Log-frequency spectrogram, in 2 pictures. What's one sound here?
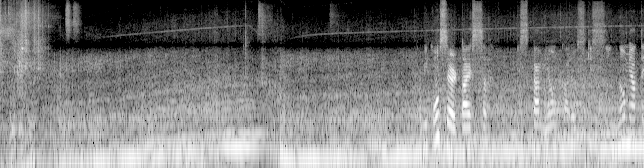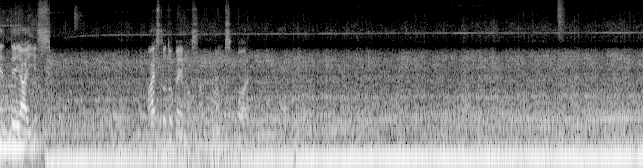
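A truck engine drones steadily, its pitch dropping as gears change.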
